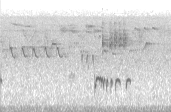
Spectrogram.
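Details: A single short phrase from a zebra dove in Cambodia: a few rapid, soft staccato coos. Thin whistles and chatter of other birds run throughout.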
